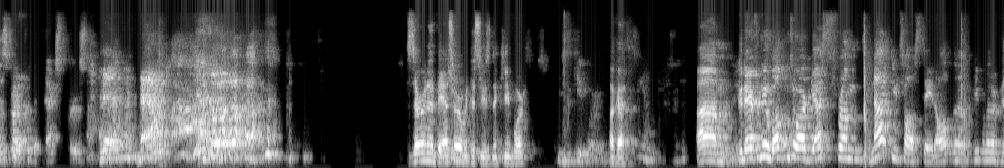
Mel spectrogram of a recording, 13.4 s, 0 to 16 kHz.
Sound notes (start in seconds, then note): 2.7 groaning; 3.6 laughing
